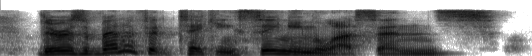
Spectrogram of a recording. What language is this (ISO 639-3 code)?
eng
